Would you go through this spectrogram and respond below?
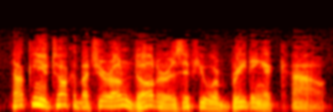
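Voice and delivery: high, loud, indignant demand; outraged mother. Acted. Mother outraged at husband's talk of their daughter, high and indignant. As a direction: throw the question at him in disgust.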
